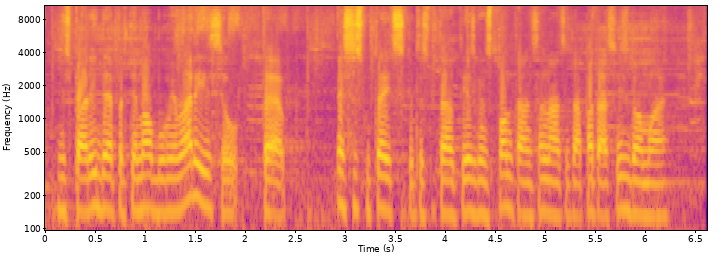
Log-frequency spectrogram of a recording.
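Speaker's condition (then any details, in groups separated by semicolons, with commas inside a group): No condition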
